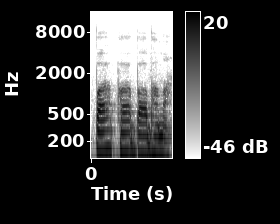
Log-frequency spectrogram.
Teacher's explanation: और ओ में आ जाइए, ओ मतलब होता है होठ, प फ ब भ म, जहाँ दोनों ओठ मिले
